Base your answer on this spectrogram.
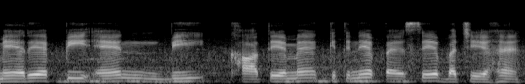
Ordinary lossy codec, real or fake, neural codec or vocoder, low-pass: none; real; none; 7.2 kHz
